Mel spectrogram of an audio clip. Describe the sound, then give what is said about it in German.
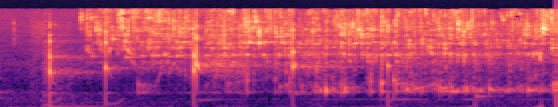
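White wine pours into a glass, a steady trickle broken by several bright glugs and splashes over about three seconds, with no one speaking. “Also habe mir auch viele Gedanken gemacht vorher und eine letzte Flasche gefunden, die ich jetzt mal einschenke.”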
